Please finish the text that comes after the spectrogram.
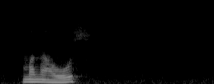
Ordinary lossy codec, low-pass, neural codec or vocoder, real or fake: Opus, 16 kbps; 7.2 kHz; autoencoder, 48 kHz, 128 numbers a frame, DAC-VAE, trained on Japanese speech; fake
